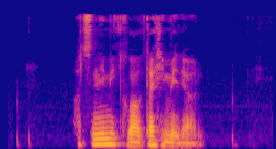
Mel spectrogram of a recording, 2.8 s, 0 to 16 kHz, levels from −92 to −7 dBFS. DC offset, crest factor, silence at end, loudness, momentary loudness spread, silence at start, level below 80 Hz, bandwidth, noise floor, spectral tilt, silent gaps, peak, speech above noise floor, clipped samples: under 0.1%; 24 dB; 0.75 s; -26 LUFS; 13 LU; 0.75 s; -52 dBFS; 11.5 kHz; -61 dBFS; -6 dB/octave; none; -4 dBFS; 36 dB; under 0.1%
